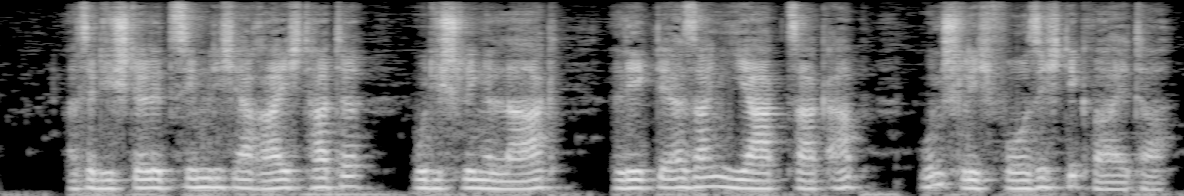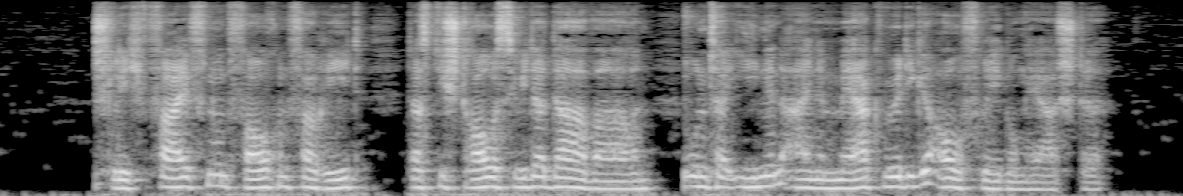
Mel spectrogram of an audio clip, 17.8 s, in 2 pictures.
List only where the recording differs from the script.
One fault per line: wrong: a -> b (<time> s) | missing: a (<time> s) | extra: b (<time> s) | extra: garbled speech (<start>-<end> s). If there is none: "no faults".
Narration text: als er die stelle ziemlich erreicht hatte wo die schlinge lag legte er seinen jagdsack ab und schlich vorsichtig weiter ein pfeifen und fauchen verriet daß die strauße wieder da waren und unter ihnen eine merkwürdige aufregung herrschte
wrong: ein -> schlich (9.6 s)
missing: und (13.8 s)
